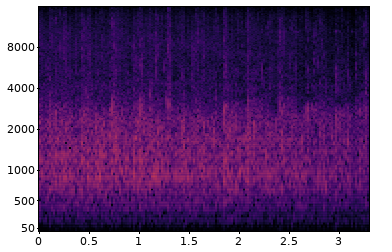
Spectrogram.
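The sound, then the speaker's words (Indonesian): An audience claps steadily in praise of Jesus, a dense, even wash of many hands slapping at once, sustained at a fairly loud level without pause and with no voices standing out. “Berikan tepuk tangan yang meriah bagi Yesus Tuhan kita.”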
